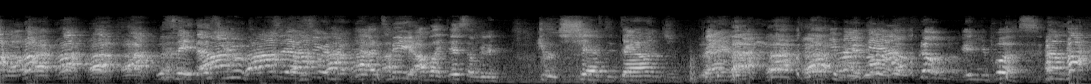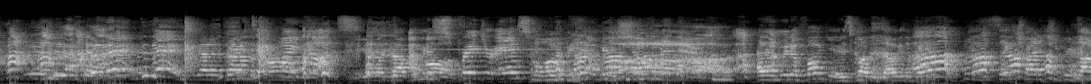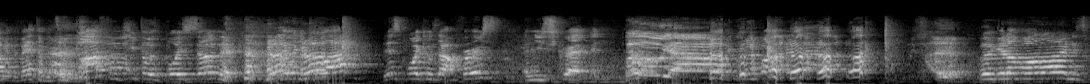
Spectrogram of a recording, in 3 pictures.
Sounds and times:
Speech: 1.5 - 10.5, 11.2 - 29.8, 31.2 - 32.7.

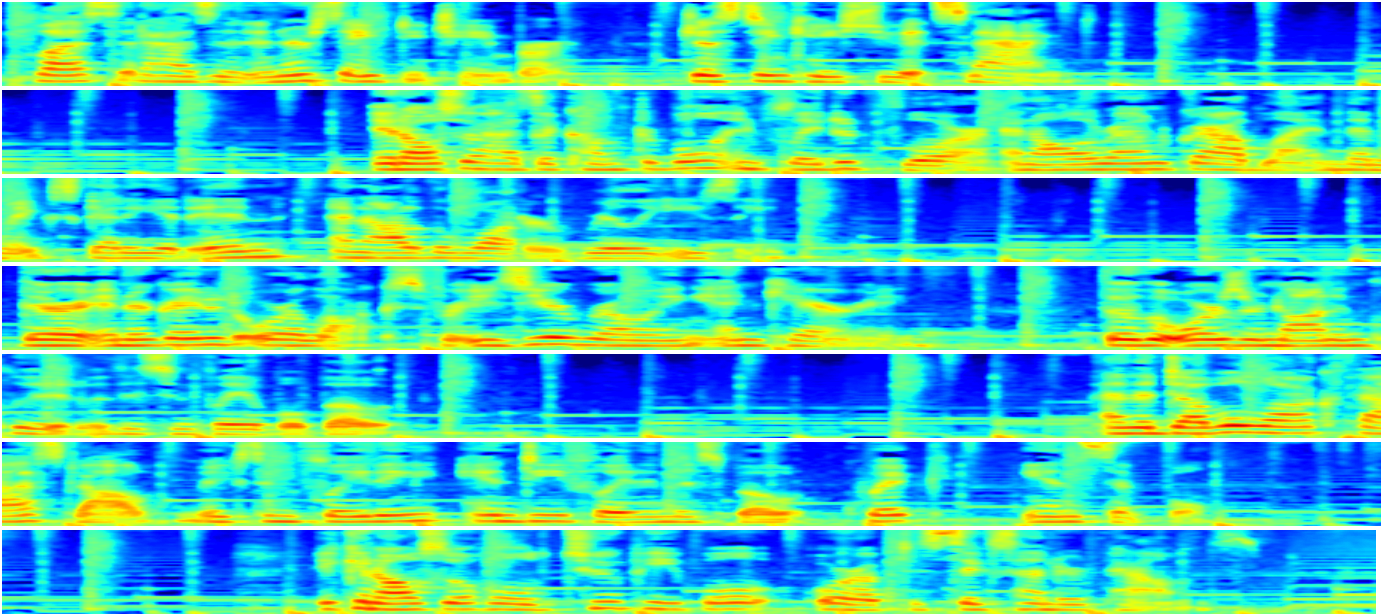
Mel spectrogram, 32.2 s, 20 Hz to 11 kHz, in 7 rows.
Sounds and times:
Music: 0.0 - 32.1
Speech: 0.1 - 3.6, 5.8 - 11.8, 13.8 - 19.8, 22.0 - 27.0, 28.6 - 31.8.

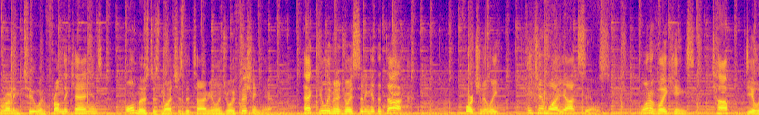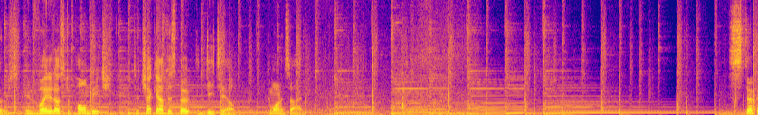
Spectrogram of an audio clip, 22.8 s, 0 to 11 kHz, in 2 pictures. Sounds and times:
Speech: 0.0 - 6.2, 7.0 - 16.0, 22.3 - 22.7
Music: 0.0 - 22.7.

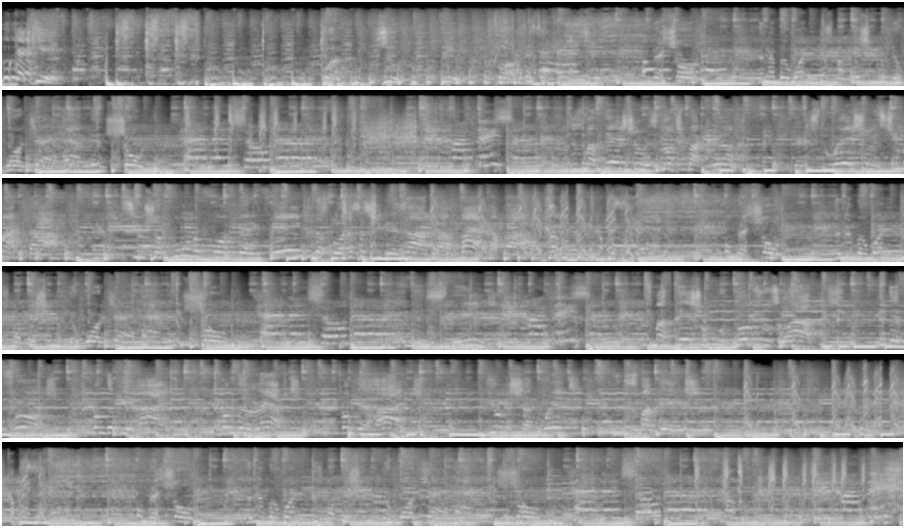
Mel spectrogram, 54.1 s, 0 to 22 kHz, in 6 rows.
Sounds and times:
Music: 0.0 - 54.1
Male singing: 3.2 - 12.3, 14.5 - 24.6, 25.2 - 30.3, 30.9 - 43.1, 45.2 - 54.1.

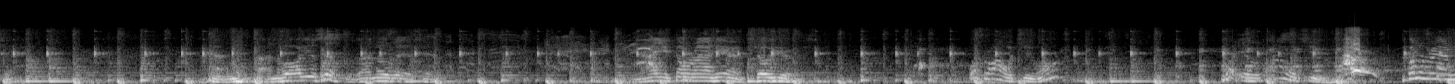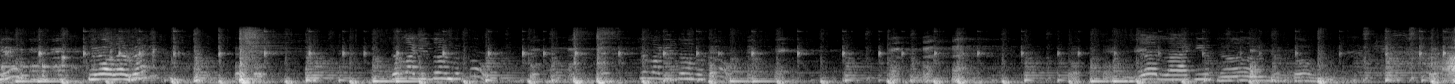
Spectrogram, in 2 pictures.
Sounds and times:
Drum: 0.0 - 29.1
Drum kit: 0.0 - 29.1
Speech: 2.1 - 4.4, 6.2 - 8.1, 9.7 - 10.7, 18.5 - 19.5, 25.9 - 27.8.

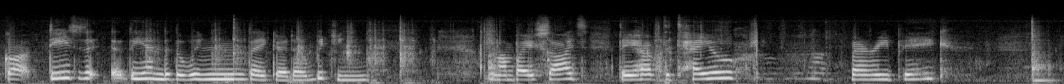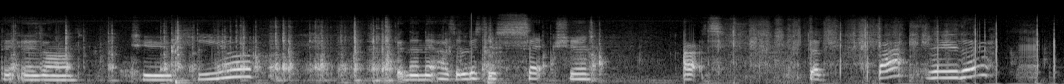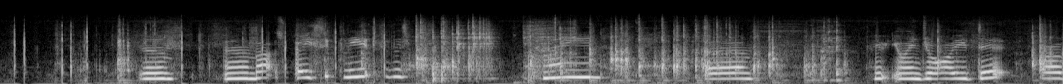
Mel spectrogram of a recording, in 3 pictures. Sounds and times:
Speech: 0.0 - 3.7, 4.8 - 9.6, 10.7 - 13.2, 14.6 - 16.6, 17.5 - 17.9, 18.7 - 20.6, 22.7 - 25.4, 26.6 - 27.4, 28.3 - 28.9, 30.0 - 31.9
Inside, small room: 0.0 - 31.9.

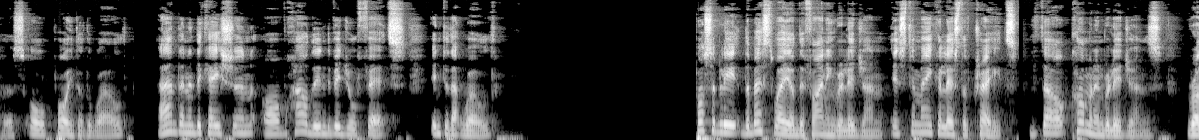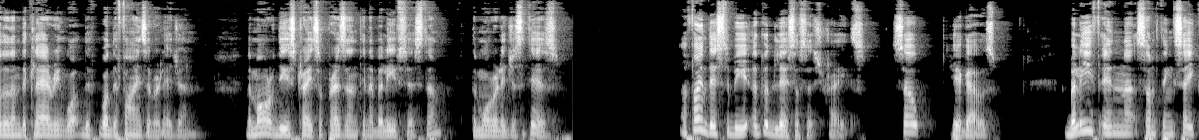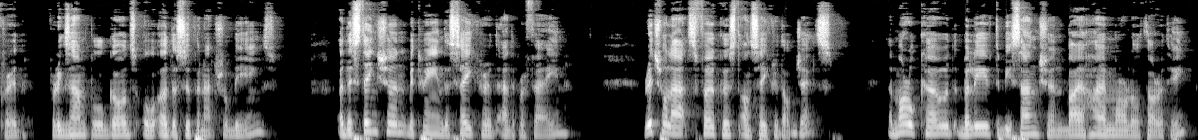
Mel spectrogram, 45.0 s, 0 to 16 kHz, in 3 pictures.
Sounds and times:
Speech: 0.0 - 6.4, 8.7 - 17.5, 18.1 - 22.2, 23.5 - 27.5, 28.3 - 33.6, 34.2 - 37.2, 38.0 - 40.5, 41.1 - 44.9.

